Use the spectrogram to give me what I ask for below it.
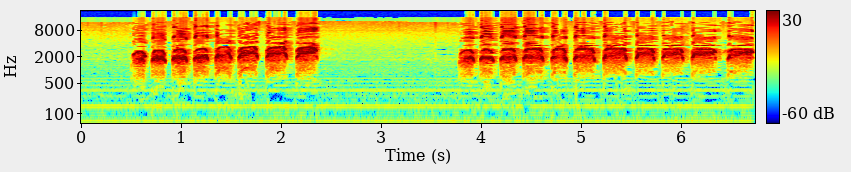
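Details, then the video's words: Harsh, rasping screeches from an osprey in possession of a fish at the Loch Garten nest, evening at 20:33. Two bursts of about seven and eleven fast, evenly spaced calls are separated by a silent gap. "Bynack screeching in possession"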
